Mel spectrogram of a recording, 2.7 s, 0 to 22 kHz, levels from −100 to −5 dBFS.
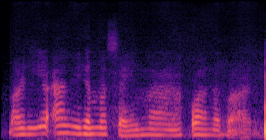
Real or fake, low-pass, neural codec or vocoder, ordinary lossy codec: fake; none; codec, 44.1 kHz, 2.6 kbps, DAC; none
